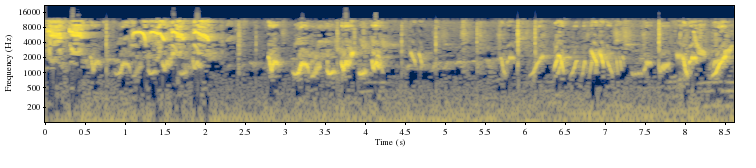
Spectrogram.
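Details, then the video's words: White-rumped shama from Medan singing a rich, varied song of rapid whistled slurs and chattering phrases, notes sweeping up and down with high squeaky bursts, continuous throughout with a low background hum. "kicau burung murai batu medan"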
